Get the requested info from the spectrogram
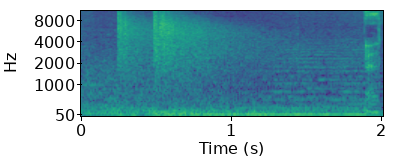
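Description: Background music score: a steady low drone, with two soft hits in the first half second that fade away.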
